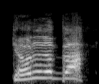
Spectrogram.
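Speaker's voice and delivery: high, loud mock command; shouted imitation of a referee; ref's order. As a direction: send them off like an angry ref. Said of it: "the ref's just like".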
